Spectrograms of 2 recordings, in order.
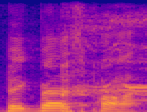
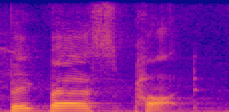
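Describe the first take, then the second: First: It is said fast. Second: It is said at normal speed.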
